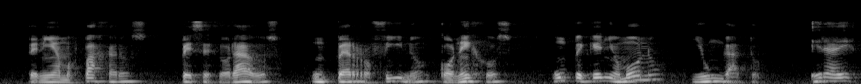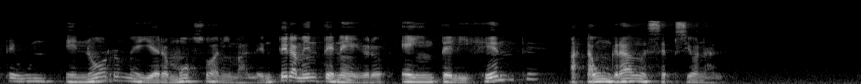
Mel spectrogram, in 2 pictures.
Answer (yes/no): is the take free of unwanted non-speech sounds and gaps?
yes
